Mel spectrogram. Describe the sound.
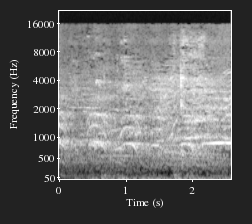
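A basketball is dribbled on the court during a boys' basketball game, a few dull low bounces heard beneath constant crowd noise.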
